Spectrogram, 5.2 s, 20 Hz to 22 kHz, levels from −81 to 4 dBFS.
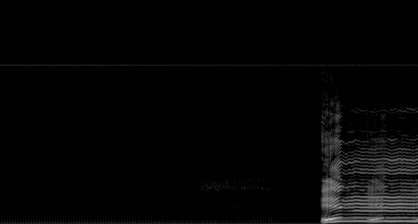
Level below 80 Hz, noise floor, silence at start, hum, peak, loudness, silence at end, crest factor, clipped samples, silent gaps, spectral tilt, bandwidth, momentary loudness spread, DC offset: -74 dBFS; -69 dBFS; 4 s; 50 Hz at -70 dBFS; -16 dBFS; -32 LUFS; 0 s; 22 dB; under 0.1%; none; -1.5 dB/octave; 17 kHz; 8 LU; under 0.1%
